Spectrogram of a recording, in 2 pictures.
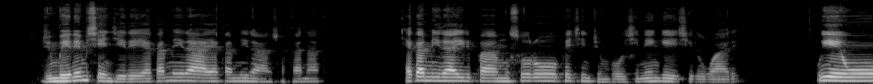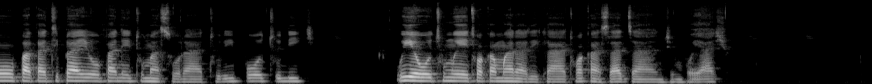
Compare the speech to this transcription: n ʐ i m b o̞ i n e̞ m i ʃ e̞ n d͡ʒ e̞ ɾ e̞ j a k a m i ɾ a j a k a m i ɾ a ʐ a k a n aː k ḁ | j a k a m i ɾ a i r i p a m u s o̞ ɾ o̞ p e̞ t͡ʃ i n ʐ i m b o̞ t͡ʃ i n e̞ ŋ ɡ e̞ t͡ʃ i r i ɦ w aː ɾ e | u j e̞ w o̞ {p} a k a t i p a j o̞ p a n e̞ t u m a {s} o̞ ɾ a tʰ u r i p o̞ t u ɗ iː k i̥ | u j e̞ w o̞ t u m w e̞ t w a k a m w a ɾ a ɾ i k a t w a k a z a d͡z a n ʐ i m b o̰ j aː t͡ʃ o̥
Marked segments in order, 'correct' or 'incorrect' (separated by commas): correct, correct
